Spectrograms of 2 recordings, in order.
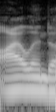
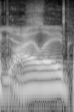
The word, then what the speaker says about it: Islay: and then you finish on the island of Islay, I believe it's pronounced. – Islay? – It's ISLES, whatever it is. – Yeah, AY. And people might pronounce it Islay, but it's actually Isla.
